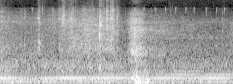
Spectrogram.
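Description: Cardboard box lid being lifted and handled, with a faint click about a second in, over a steady low hum.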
